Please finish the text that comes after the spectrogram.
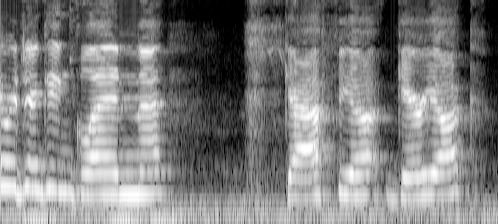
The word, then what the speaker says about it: Garioch: drinking Glen met cassia Garioch Glenn Garioch I should pronounce again Giri very QE I looked this up knowing this was gonna happen yeah well I know Glen Giri look like Garioch so so while she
